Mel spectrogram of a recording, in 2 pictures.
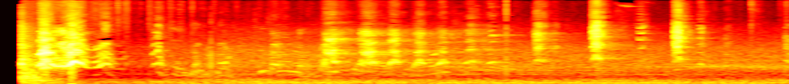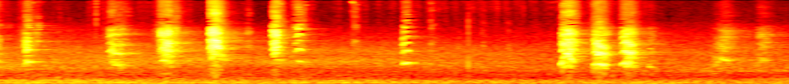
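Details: Hyper puppy playing outside with snow still on the ground, barking loudly in sharp, high yips and barks, often in quick pairs or triplets, repeated through the recording with brief quiet gaps between bursts.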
